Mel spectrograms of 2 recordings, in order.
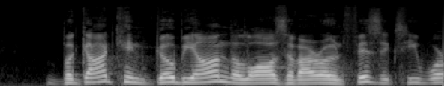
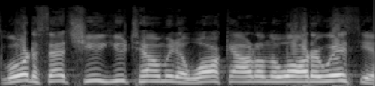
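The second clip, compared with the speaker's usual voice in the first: loud, higher-pitched call across water; 5 semitones higher, 10 dB louder than usual. Acted. Preacher as Peter calling to Jesus from the boat, calling out. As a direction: call out boldly over a distance.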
